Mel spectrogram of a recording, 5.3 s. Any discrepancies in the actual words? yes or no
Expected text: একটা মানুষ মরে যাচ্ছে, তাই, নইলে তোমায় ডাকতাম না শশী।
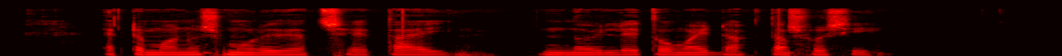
yes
